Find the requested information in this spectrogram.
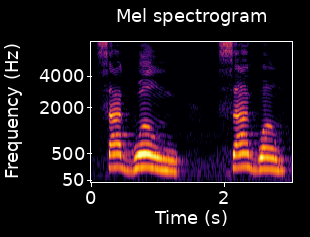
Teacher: saguão termina em Ó mas tem som de u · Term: tritongo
